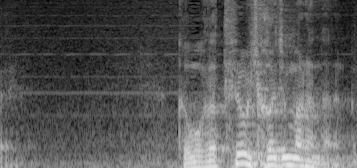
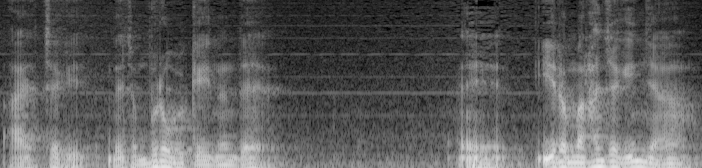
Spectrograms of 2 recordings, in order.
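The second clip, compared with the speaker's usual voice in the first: gentle asking; 5 semitones lower than usual. Shown as a demonstration. Preacher showing how to ask a colleague, gentle low-key voice. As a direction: model a calm, polite question. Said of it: "점잖게".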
